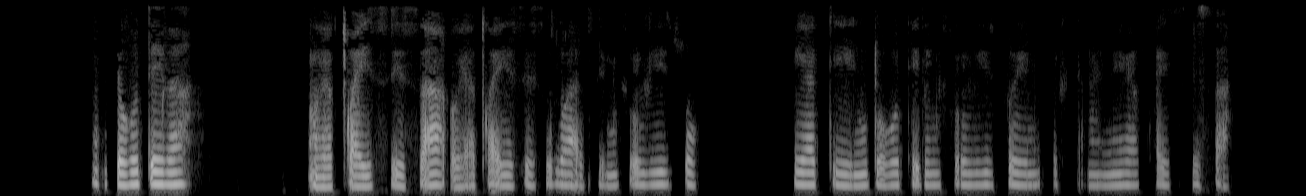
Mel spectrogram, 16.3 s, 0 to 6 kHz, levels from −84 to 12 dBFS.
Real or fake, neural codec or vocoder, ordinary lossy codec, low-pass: real; none; MP3, 24 kbps; 5.4 kHz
